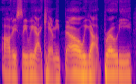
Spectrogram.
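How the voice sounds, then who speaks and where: A man's voice: mid-range voice, level tone, moderate pace, a little mellow, clean tone, no echo, clean studio sound. A man co-hosting a podcast who talks in an upbeat, encouraging way and uses casual slang. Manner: upbeat, motivational, calls listeners "bro" and "dude". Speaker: podcast co-host.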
